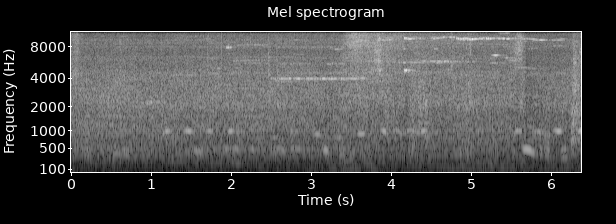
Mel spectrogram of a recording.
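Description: Road noise rumbles steadily inside a moving bus.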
